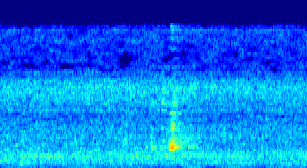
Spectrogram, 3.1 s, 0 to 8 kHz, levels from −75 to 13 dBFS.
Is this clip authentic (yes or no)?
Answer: no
